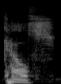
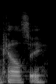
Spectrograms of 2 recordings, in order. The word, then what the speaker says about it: Kelce: Same thing with Travis Kelce, but everyone still calls him Kelsey because stupid.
